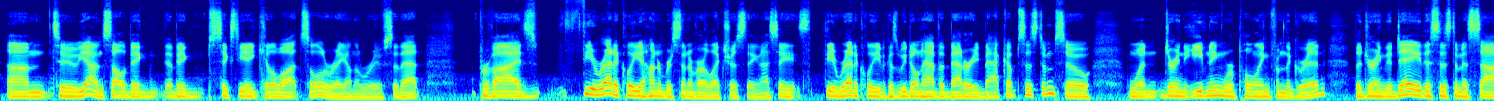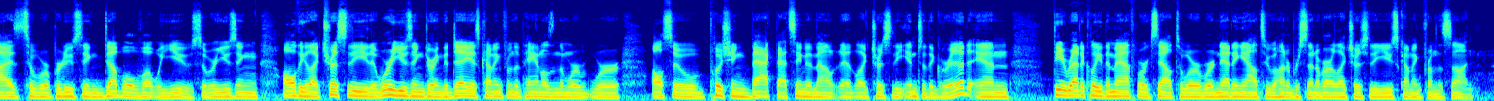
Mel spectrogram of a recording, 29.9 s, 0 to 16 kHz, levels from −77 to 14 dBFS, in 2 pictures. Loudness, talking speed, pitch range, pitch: -19 LUFS, 230 wpm, 110-125 Hz, 115 Hz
